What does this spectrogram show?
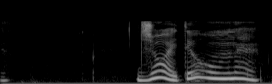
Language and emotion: Russian, positive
